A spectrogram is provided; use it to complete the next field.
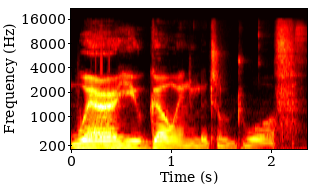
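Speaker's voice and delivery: harsh, throaty, guttural monster voice. A telepathic creature questions a little dwarf in his head, in a guttural voice. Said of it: "this guttural voice ask".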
